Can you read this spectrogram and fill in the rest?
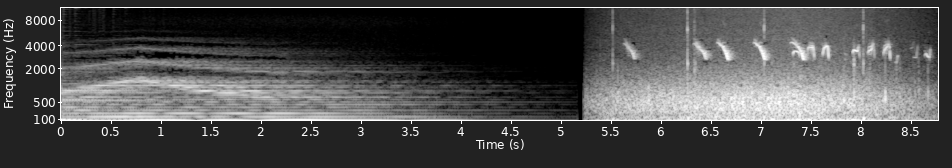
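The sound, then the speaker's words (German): After a sustained, droning tone fades out, a rapid series of high, thin peeps from chicken chicks hatching in an incubator starts, repeated about a dozen times over a steady background hum. “Erst von innen ein kleines Loch picken, ordentlich Luft holen, kräftig piepsen und ein Riss trennt den Deckel vom Rest des Eis.”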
